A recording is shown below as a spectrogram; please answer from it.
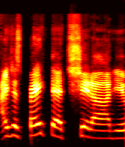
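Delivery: high nerdy voice. Describing a guy who beats athletic dudes at basketball, quoting his trash talk: nerdy voice. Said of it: "he talks like a nerd".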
